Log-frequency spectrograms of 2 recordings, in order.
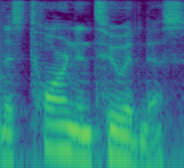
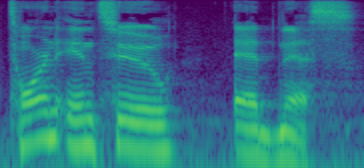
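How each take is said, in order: First: The phrase is said at a normal conversational pace. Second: The phrase is said slowly and carefully.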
